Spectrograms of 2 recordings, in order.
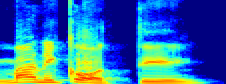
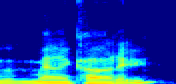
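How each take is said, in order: First: It is said with an exaggerated Italian accent. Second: It is said with a plain English accent. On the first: The speaker calls it wrong. "let's pretend I'm uh Italian" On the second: The speaker calls it right. "Just say manicotti"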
